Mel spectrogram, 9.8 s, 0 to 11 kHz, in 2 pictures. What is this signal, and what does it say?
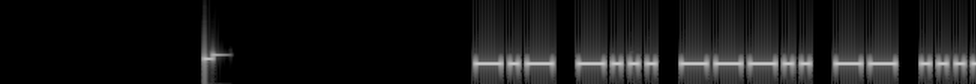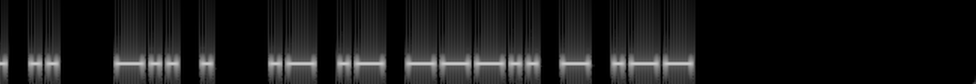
Morse code, heard as a keyed tone, about 28 wpm, 700 Hz. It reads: KB8MHI DE AA8TW
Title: USA Callsign DE Callsign 28wpm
